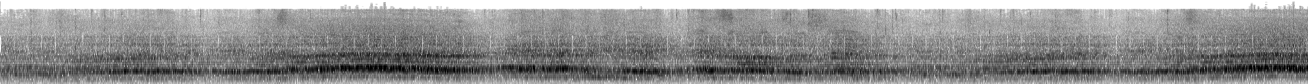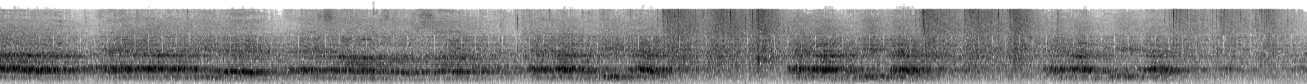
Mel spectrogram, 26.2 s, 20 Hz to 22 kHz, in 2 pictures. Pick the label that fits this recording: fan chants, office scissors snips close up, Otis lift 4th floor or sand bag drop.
fan chants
